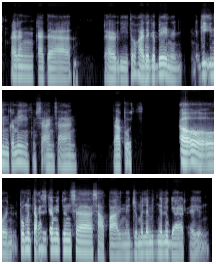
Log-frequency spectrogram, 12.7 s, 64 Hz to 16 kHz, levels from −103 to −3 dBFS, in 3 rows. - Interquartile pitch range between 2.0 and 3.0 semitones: No, average, 3.4 semitones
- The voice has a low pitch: Yes, low, 115 Hz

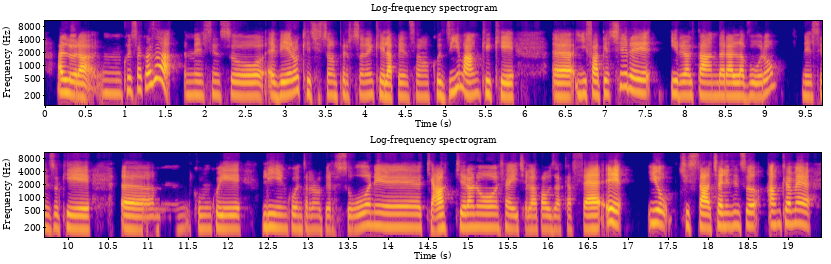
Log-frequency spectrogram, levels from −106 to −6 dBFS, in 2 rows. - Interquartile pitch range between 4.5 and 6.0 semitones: No, narrow, 2.4 semitones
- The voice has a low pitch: No, high, 205 Hz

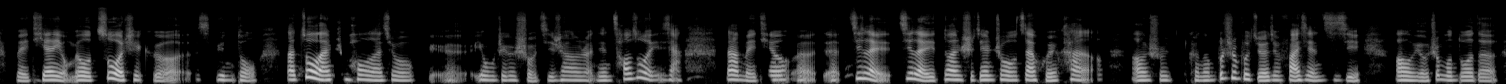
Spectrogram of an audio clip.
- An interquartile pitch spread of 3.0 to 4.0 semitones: No, narrow, 2.4 semitones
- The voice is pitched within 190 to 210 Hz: Yes, high, 200 Hz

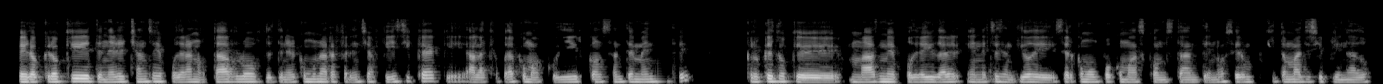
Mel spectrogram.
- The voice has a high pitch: No, low, 115 Hz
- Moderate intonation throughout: No, narrow, 1.8 semitones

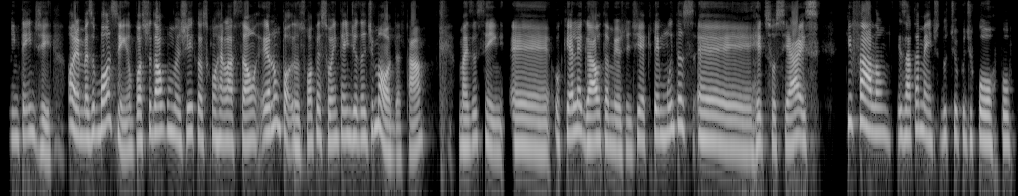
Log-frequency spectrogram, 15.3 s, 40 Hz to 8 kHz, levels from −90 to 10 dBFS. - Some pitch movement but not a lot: Yes, average, 4.1 semitones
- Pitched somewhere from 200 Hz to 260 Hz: No, medium, 185 Hz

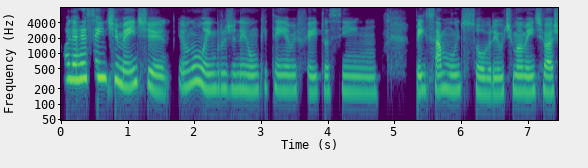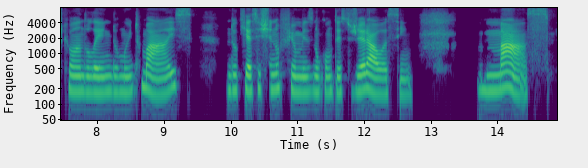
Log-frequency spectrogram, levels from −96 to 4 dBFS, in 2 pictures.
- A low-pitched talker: No, medium, 185 Hz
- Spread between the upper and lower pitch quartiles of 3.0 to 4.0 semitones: No, narrow, 2.5 semitones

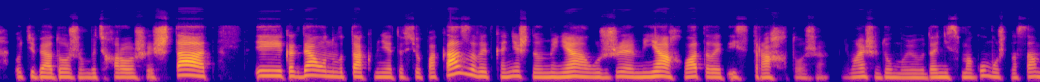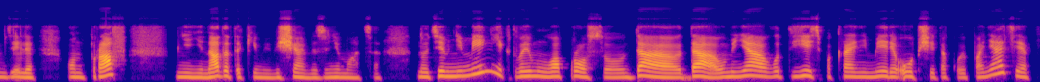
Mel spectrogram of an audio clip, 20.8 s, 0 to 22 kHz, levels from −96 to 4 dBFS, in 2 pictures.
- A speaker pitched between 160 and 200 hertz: Yes, medium, 185 Hz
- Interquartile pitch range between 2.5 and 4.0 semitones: Yes, average, 3.3 semitones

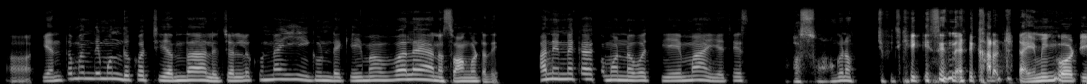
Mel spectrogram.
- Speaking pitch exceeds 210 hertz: No, medium, 185 Hz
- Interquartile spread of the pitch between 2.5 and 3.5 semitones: No, average, 4.2 semitones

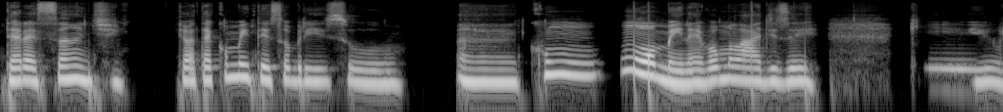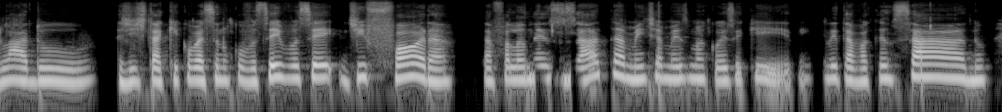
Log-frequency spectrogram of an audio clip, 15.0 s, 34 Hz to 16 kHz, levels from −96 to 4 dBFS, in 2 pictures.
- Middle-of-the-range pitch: No, high, 200 Hz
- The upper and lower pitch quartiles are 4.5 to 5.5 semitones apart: No, average, 2.9 semitones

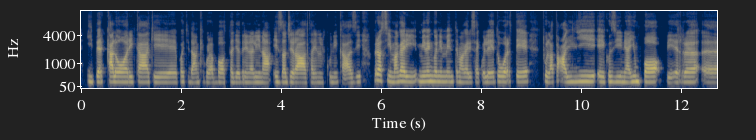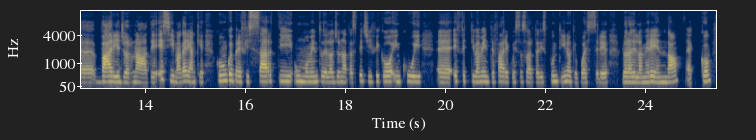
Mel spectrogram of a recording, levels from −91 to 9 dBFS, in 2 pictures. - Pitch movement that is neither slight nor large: No, narrow, 1.7 semitones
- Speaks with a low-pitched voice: No, high, 190 Hz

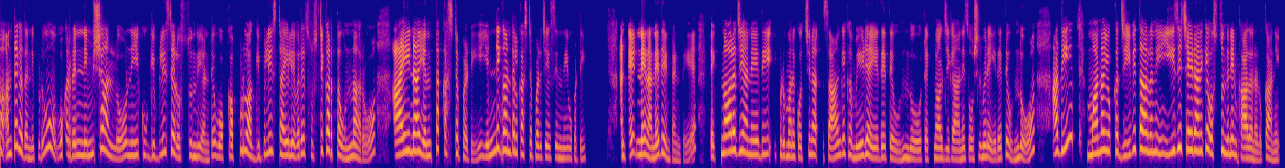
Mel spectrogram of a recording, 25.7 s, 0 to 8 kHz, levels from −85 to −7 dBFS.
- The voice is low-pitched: No, high, 225 Hz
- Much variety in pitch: Yes, wide, 6.8 semitones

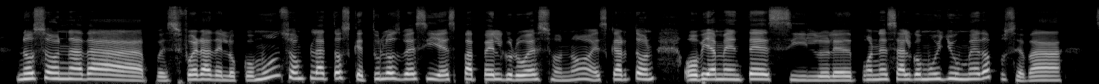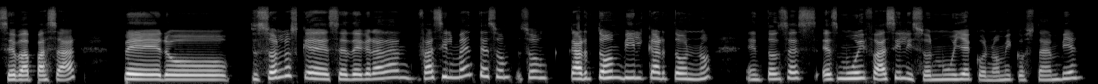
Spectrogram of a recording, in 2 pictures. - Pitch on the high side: Yes, high, 235 Hz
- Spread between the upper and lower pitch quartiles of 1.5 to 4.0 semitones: Yes, average, 3.7 semitones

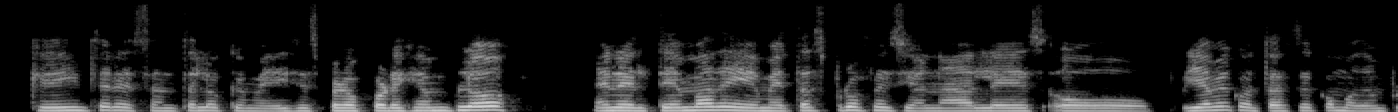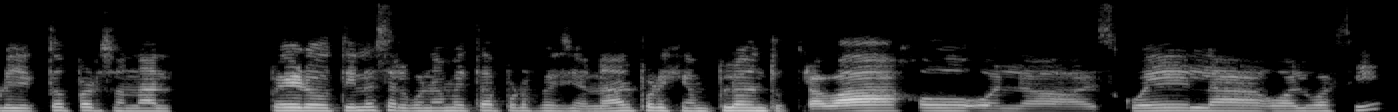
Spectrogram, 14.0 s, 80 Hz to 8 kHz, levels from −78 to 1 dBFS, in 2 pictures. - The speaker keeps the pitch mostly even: Yes, narrow, 2.1 semitones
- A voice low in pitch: No, high, 200 Hz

